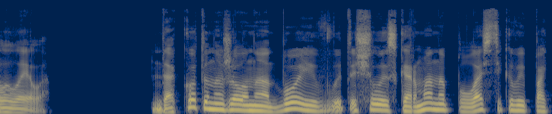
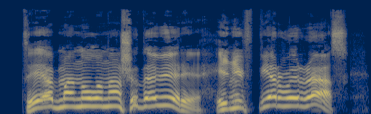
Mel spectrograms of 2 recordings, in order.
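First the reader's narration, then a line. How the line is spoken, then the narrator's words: Yelling. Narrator (Russian): вопил он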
